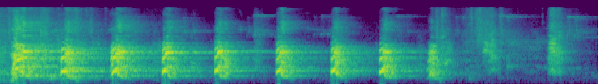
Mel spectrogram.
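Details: Dobermann Pinscher, once a shy, insecure dog and now trained as a guard dog, barking while guarding his owner: sharp, ringing barks about twice a second, a steady run of ten that fades to a few weaker, spaced barks.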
